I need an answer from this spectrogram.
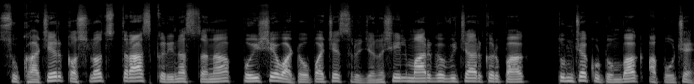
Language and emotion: Goan Konkani, neutral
